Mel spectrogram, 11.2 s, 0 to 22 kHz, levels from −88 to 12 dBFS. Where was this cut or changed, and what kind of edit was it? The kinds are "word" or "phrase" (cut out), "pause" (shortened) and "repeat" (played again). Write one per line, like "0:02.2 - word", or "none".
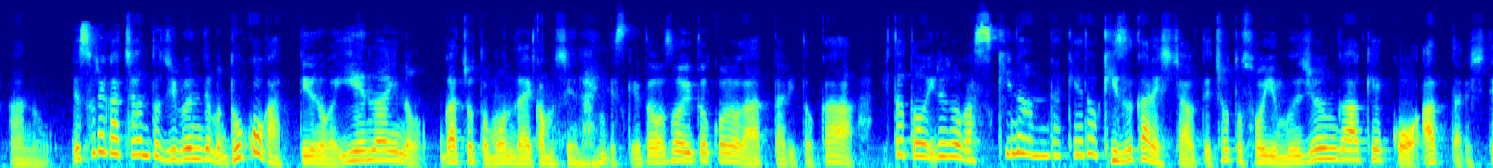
0:06.5 - pause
